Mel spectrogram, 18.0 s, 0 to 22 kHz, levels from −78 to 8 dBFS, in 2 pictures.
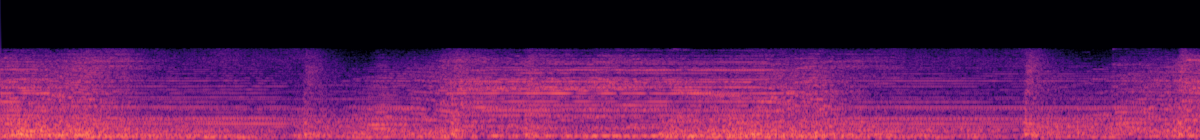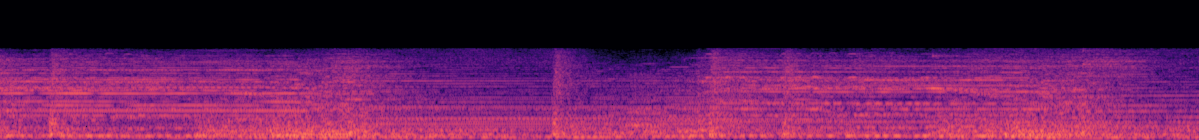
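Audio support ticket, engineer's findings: No faults found in this clip. No dropouts, distortion or timing problems were heard anywhere in it.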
